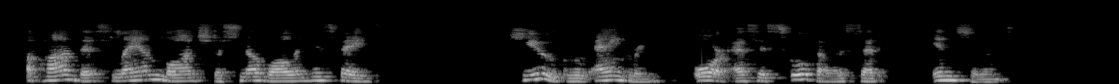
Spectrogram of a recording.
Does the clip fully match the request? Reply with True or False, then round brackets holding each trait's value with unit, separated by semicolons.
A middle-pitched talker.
True (160 Hz)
